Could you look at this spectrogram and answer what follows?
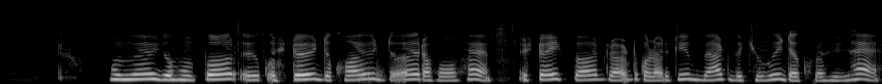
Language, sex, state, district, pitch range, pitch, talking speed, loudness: Hindi, male, Maharashtra, Chandrapur, 195-235 Hz, 215 Hz, 135 wpm, -28 LUFS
